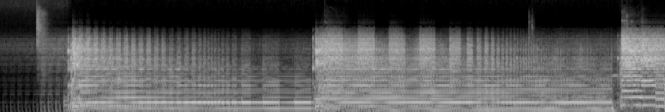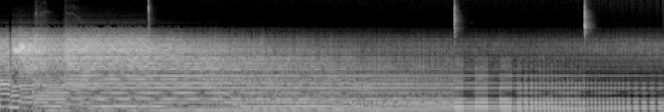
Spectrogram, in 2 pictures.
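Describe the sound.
Overdriven electric guitar from a Stratocaster through a Helix overdrive patch, playing a few sustained distorted chords that ring out and blend into one another at steady loudness, with no talk.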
